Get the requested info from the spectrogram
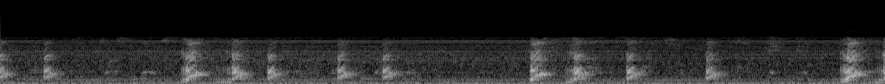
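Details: A sleeping Siberian husky, seemingly dreaming, gives soft, muffled little barks in short bursts of two or three.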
